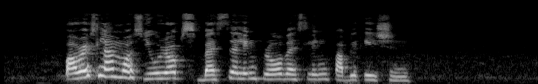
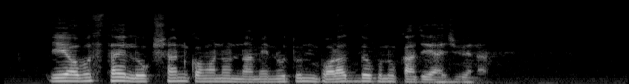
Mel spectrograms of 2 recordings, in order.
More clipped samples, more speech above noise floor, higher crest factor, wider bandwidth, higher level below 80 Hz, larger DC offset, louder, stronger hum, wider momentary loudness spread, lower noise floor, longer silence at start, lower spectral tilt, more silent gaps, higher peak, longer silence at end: neither; first, 42 dB vs 38 dB; about the same, 16 dB vs 18 dB; about the same, 11.5 kHz vs 11 kHz; second, -64 dBFS vs -56 dBFS; neither; first, -17 LUFS vs -25 LUFS; neither; about the same, 12 LU vs 10 LU; second, -59 dBFS vs -63 dBFS; first, 0.65 s vs 0.5 s; second, -4 dB/octave vs -8.5 dB/octave; neither; first, -2 dBFS vs -8 dBFS; about the same, 1.3 s vs 1.4 s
